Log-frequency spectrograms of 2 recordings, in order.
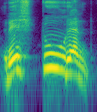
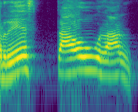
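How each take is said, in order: First: "রেস্টুরেন্ট" as res-TU-rent, middle vowel lengthened; "রেস্টুরেন্ট" the common wrong way, res-tuu-rent; students' mispronunciation. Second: "রেস্টাউরান্ট" very slowly as RES-TAU-RANT; slow, sounded-out "রেস্টাউরান্ট" ending in "ant"; spelling pronunciation. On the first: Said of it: "এই যে এটা তোমরা বানাও". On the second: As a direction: break "রেস্টাউরান্ট" into three drawn-out syllables. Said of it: "পড়তে সময় পড়ো". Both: Shown as a demonstration.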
